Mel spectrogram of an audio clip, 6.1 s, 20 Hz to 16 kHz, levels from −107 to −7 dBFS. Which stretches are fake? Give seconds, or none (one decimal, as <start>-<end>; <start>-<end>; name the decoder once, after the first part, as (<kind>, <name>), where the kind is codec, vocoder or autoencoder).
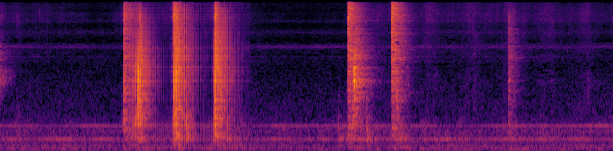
1.3-2.5 (vocoder, BigVGAN v2)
